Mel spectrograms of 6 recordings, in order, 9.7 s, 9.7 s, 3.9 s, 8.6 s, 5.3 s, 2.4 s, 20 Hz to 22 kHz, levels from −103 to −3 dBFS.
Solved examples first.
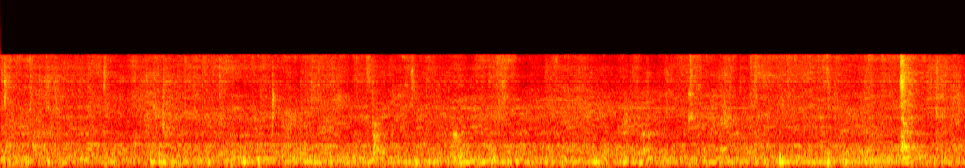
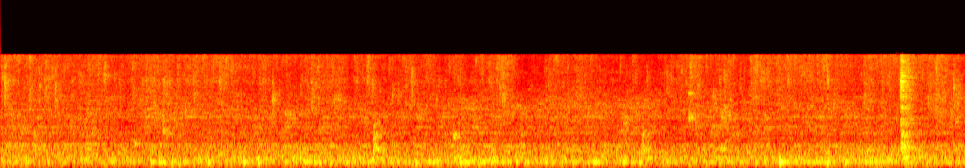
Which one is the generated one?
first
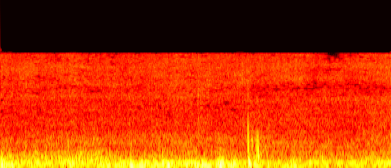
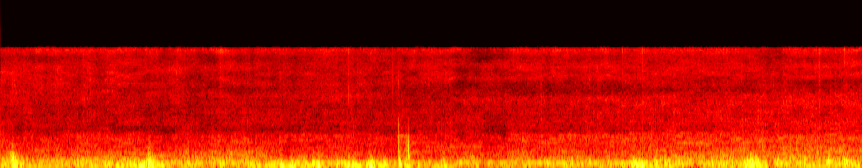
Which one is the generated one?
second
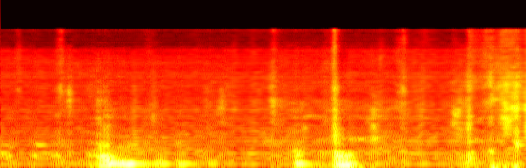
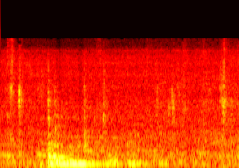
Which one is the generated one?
first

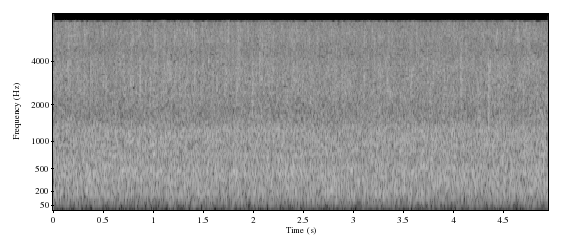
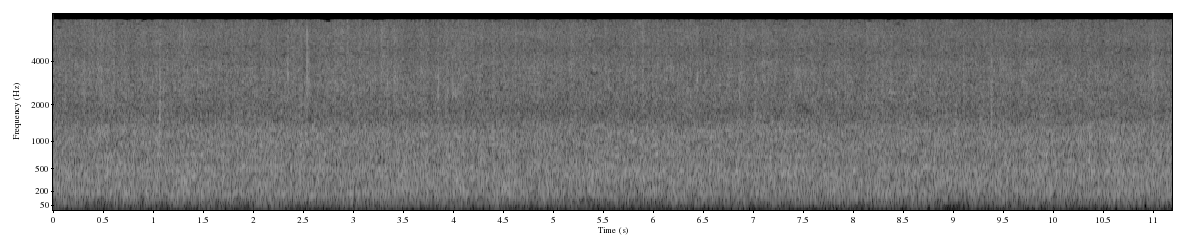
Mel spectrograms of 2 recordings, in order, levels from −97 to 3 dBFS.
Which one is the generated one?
second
